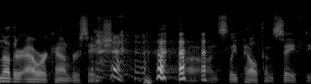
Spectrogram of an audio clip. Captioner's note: laughing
